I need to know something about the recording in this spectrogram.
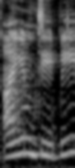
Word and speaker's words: IMDb: So I hope this helps someone out there in the world that might not be aware that they're actually pronouncing it incorrectly. And IMDb is considered the world's most popular source for film and TV.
